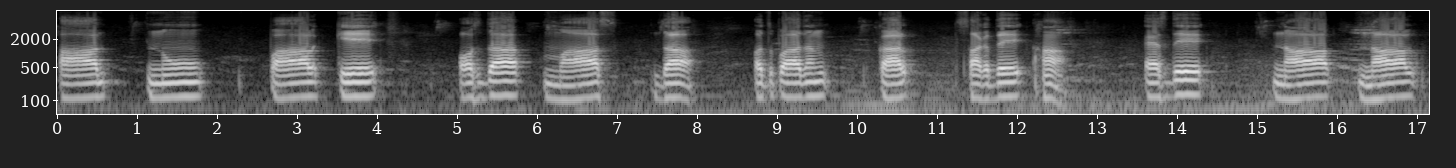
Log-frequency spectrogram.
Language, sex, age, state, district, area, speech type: Punjabi, male, 45-60, Punjab, Moga, rural, spontaneous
